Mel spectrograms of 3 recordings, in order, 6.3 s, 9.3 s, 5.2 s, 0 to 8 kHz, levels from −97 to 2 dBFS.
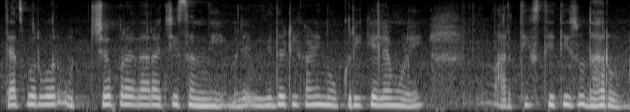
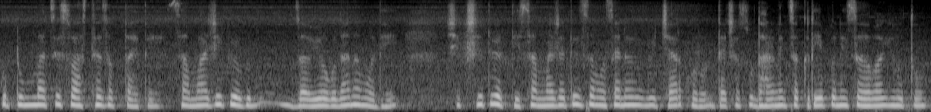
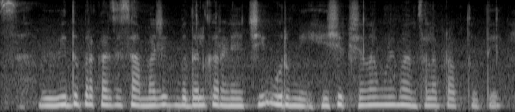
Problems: constant background noise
